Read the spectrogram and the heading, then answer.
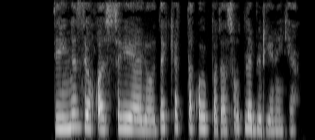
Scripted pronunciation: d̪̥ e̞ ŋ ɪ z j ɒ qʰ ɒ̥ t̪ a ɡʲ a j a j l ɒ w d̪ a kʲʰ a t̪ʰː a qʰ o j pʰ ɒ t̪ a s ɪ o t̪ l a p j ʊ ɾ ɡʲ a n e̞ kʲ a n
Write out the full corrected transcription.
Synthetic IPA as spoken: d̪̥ e̞ ŋ ɪ z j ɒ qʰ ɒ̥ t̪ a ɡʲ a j a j l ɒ w d̪ a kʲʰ a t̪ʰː a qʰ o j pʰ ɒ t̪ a s ɪ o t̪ l a p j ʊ ɾ ɡʲ a n e̞ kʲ a n

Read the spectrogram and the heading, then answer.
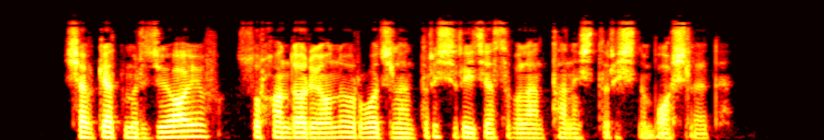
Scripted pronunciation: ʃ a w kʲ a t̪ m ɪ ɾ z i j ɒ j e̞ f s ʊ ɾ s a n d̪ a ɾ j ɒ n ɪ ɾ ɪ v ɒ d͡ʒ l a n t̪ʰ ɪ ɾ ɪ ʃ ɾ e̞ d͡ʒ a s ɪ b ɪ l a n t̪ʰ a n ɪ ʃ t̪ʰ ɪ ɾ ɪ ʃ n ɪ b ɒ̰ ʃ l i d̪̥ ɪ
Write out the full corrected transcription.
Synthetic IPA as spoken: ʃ a w kʲ a t̪ m ɪ ɾ z i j ɒ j e̞ f s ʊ ɾ χ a n d̪ a ɾ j ɒ n ɪ ɾ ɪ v ɒ d͡ʒ l a n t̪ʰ ɪ ɾ ɪ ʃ ɾ e̞ d͡ʒ a s ɪ b ɪ l a n t̪ʰ a n ɪ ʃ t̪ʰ ɪ ɾ ɪ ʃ n ɪ b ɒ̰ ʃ l a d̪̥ ɪ

